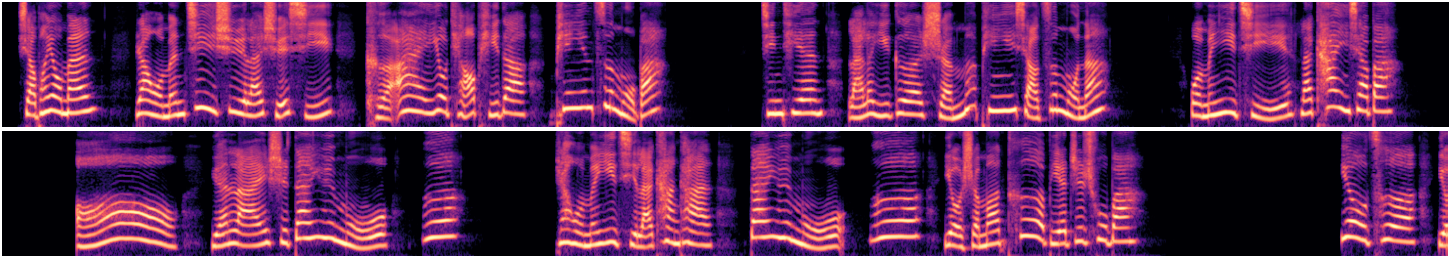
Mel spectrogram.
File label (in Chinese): 拼音课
